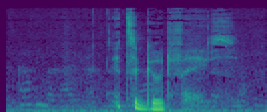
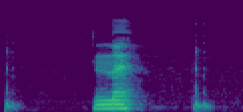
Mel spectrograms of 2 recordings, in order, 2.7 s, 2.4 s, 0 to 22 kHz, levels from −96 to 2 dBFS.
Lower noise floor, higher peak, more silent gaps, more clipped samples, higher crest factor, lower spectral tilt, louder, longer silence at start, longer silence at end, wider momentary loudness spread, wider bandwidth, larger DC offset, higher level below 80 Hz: second, -51 dBFS vs -86 dBFS; about the same, -12 dBFS vs -12 dBFS; neither; neither; about the same, 22 dB vs 24 dB; second, -5 dB/octave vs -7 dB/octave; second, -33 LUFS vs -30 LUFS; about the same, 0.05 s vs 0.05 s; second, 0.2 s vs 0.35 s; about the same, 25 LU vs 23 LU; first, 16 kHz vs 11 kHz; neither; first, -52 dBFS vs -70 dBFS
